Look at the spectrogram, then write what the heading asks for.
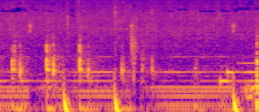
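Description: Aromatics sizzle steadily in a pan over medium-high heat while being cooked for tomato egg drop soup, with a continuous frying hiss and repeated low knocks of stirring or pan movement.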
